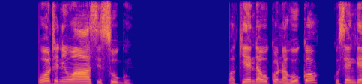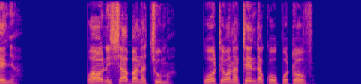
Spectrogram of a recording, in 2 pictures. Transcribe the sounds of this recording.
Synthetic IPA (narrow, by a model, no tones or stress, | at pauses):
wɔtɛniwaːsisuɡu | wakiɛndahukɔnaɦukɔkusɛŋɡɛɲa̰ | waɔniʃaɓanat͡ʃuma̰ | wɔtɛwanatɛndakwaupɔtɔvu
